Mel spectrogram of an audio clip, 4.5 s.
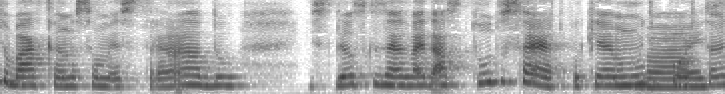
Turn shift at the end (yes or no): no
